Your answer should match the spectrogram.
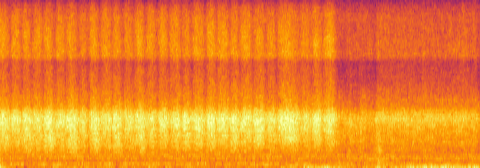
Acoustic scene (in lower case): restroom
